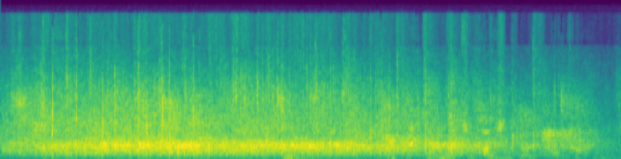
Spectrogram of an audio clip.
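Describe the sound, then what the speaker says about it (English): A large crowd at a school assembly claps steadily in a dense, continuous wash of applause that holds for several seconds before easing slightly. "let's give everybody a big round of applause"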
